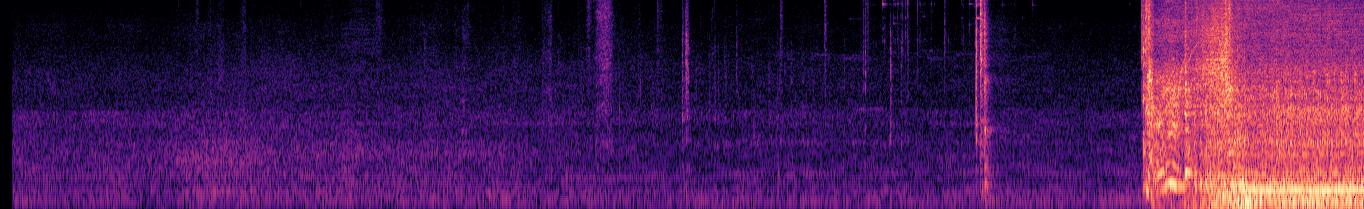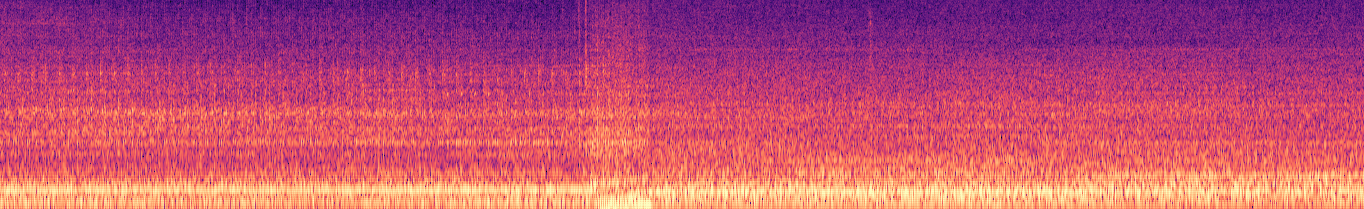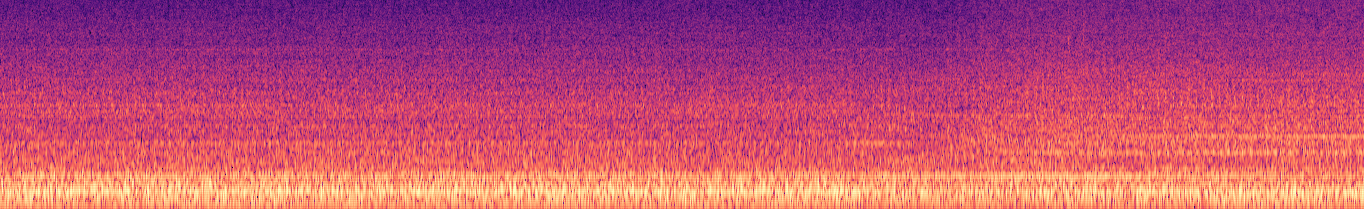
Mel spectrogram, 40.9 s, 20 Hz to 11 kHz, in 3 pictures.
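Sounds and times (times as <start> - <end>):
diesel engine cranking and running: 11.4 - 40.9.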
